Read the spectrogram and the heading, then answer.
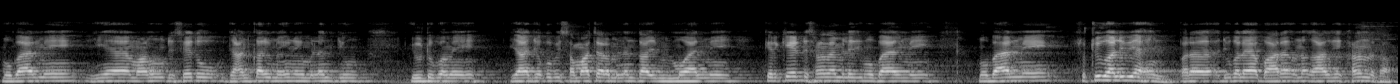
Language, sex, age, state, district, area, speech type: Sindhi, male, 30-45, Madhya Pradesh, Katni, urban, spontaneous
